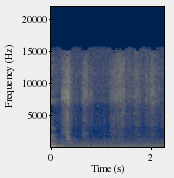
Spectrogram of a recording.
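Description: The end of a hummed "mm-hmm", then a fork scraping lightly through food on a plate, faint and scratchy, with a couple of brief strokes.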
